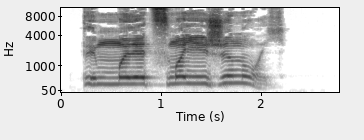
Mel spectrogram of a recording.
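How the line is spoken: Growled. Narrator (Russian): прорычал я

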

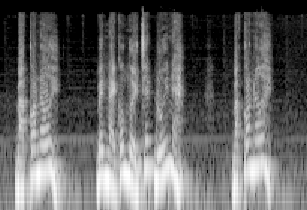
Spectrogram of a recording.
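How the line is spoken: Shouting. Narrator (Vietnamese): hét lên

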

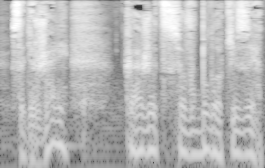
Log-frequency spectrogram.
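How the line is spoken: Rather uncertain. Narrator (Russian): сказал довольно неуверенно

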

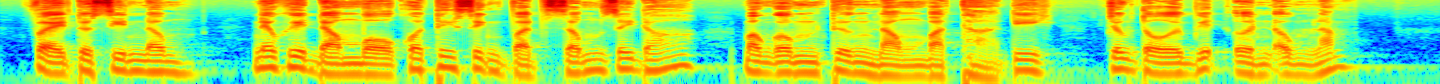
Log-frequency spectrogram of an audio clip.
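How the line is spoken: Sighing. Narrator (Vietnamese): Người kia thở dài lên tiếng

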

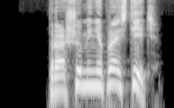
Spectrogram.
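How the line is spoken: Quick shout. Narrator (Russian): быстро выкрикнул Ло Финхуа

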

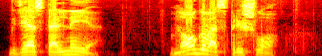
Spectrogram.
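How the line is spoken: Barked. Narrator (Russian): рявкнул Норберт Сумасброд

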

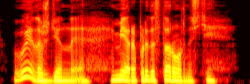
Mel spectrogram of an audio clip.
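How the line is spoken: Sighing. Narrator (Russian): вздохнула Горн

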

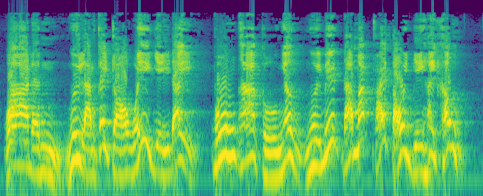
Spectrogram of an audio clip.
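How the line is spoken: Angry, loud. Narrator (Vietnamese): lão nhất thời nổi đóa lên, lớn tiếng nói

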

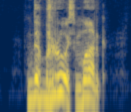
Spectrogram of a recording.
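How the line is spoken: Soft laugh. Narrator (Russian): тихо рассмеялся князь

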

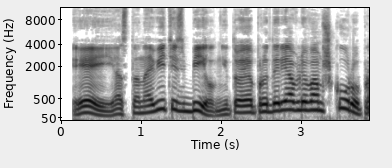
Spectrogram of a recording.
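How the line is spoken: Booming threat. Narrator (Russian): прогремел малыш

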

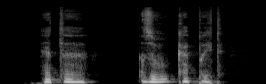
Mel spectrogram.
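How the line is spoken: Barely audible. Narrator (Russian): чуть слышно проронила Лота

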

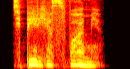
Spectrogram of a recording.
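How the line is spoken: Whisper again. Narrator (Russian): еще раз прошептала

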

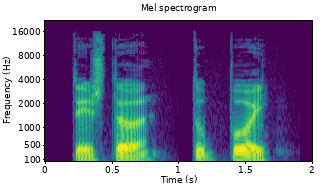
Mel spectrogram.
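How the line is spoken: Through gritted teeth. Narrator (Russian): процедил сквозь зубы второй кузетовец

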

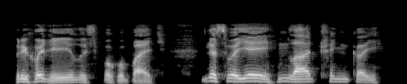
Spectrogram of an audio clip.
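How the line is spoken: Heavy sigh. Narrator (Russian): тяжко вздохнул Буйский

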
